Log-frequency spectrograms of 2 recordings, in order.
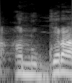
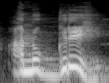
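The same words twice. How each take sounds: First: अनुग्रह said "anugrah", with a in the last syllable; correct vowel. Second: अनुग्रह said "anugrih", with i in the last syllable; wrong vowel. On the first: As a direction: end अनुग्रह on "grah". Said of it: "होता है". (अनुग्रह में ग्र के साथ अ) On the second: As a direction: put a short i into अनुग्रह. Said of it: "इस तरह नहीं". (अनुग्रह को अनुग्रिह जैसा) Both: Shown as a demonstration.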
